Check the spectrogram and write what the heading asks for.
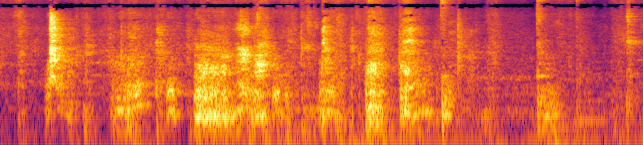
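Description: Bhotia and Labrador puppies play-fighting, with a string of short puppy barks and yips, the first sharp one about half a second in.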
